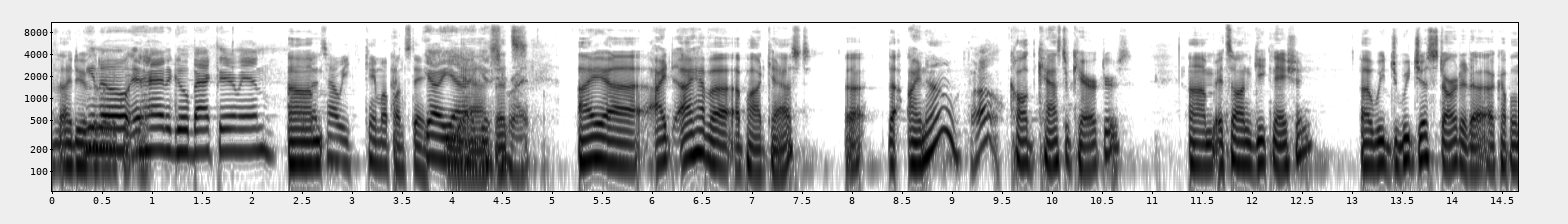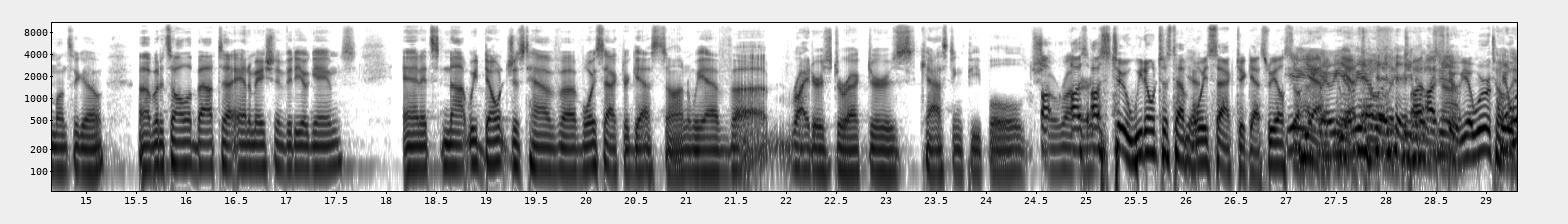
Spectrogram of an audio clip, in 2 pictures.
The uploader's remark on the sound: LIVE from Los Angeles at Stan Lee's Comikaze 2015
